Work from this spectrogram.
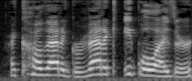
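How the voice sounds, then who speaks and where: A woman does a put-on character voice, high in pitch, at a moderate pace with ordinary pitch variation. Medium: read story. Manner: nervous.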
